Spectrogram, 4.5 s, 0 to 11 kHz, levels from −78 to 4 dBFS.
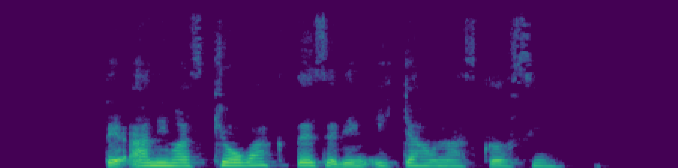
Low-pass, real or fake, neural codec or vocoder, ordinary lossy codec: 9.9 kHz; real; none; AAC, 64 kbps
